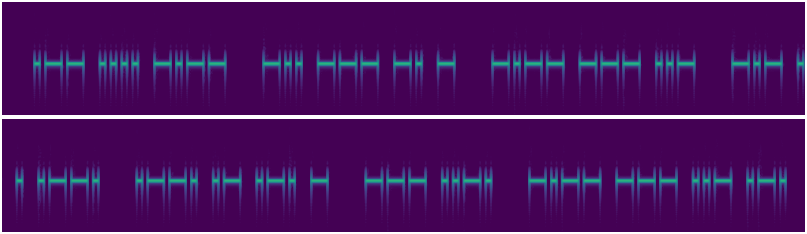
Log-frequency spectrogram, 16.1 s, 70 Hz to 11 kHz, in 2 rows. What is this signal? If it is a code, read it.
Morse code, heard as a keyed tone, about 21 wpm, 700 Hz. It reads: WHY DONT YOU KEEP PART OF YOUR
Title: Sentences from Top 1000 Words - Review Part 4 - 22wpm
